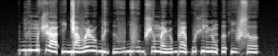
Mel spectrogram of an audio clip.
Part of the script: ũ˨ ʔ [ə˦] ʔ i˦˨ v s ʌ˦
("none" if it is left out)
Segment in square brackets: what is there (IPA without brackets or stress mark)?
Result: ə˦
